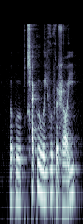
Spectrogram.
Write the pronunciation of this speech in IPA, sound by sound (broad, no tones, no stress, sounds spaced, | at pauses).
ʊ p uː k t͡ɕʰ a k u w u j v u f ɾ o ʂ ɔ j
